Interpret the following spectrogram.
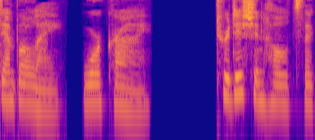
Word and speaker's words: Bole: It was replaced in 2012 with the new bowl, pronounced Embole, War Cry.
